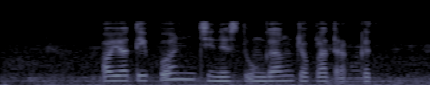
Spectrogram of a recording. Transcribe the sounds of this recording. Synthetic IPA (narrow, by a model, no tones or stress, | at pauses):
ʔɔjɔt̪ipʊnd̥ʒ̥i̤nɪst̪uŋɡaŋt͡ʃoklat̪rə̰ɡ̥ət̪̚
